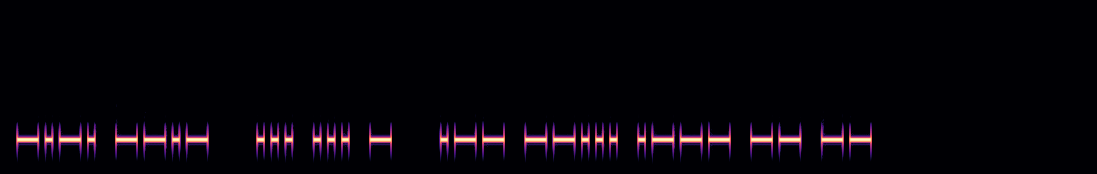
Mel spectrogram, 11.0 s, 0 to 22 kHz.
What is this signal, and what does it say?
Morse code, heard as a keyed tone, about 17 wpm, 700 Hz. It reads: CQ SST W7JMM
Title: K1USN SST QSO Practice - 17wpm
